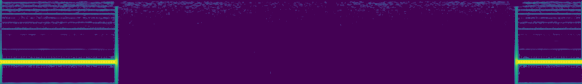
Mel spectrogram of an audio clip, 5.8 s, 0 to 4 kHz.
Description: Ringback tone (North America), 440 + 480 Hz.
